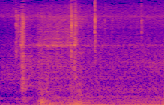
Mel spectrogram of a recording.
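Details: Classic Fiat Spider after replacing the mechanical fuel pump with an electric pump on a relay, restart test after switching off: quick crank, then it fires and holds a smooth, steady low idle without stumbling; restarts normally.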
